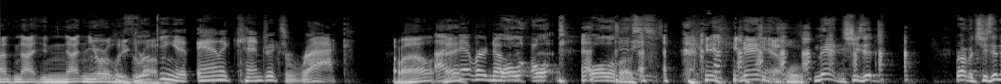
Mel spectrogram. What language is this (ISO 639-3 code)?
eng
